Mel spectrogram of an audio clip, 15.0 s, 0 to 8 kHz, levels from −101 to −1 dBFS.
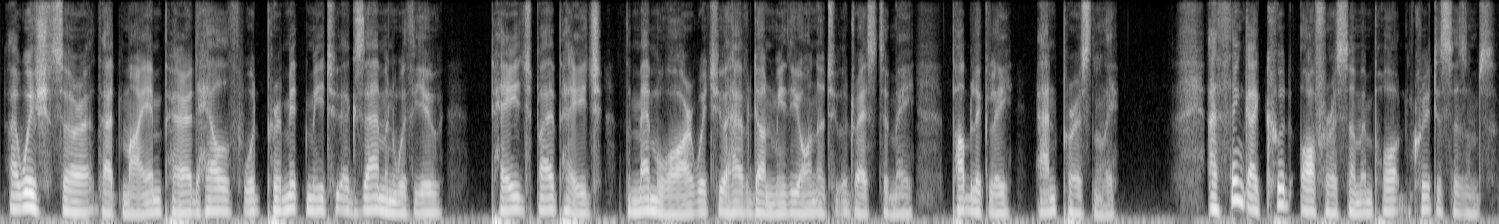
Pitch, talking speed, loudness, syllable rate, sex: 105 Hz, 165 wpm, -19 LUFS, 4.8 syllables/s, male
